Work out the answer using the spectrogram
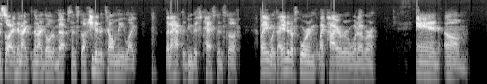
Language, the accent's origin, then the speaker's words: English; Oceanside, California, United States; also born or lived in Newark, New Jersey / San Diego, California; my hometown of Oceanside, California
